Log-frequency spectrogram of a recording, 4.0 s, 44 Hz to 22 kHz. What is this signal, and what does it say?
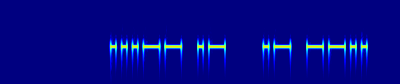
Morse code, heard as a keyed tone, about 22 wpm, 700 Hz. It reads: 3A AZ
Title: Field Day Exchanges - 22wpm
